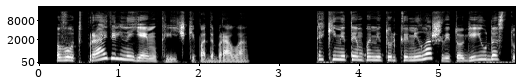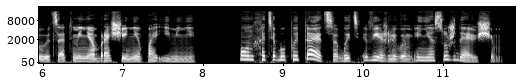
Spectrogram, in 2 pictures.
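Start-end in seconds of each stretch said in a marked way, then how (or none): none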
